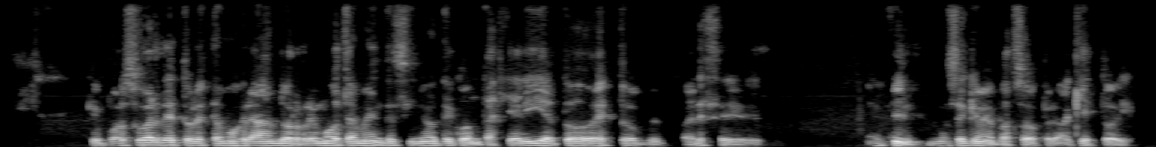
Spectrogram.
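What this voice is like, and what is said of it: Deep hoarse sick voice. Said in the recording (Spanish): “Con una voz de locutor de radio... me puse voz así de locutor de... No, no, tengo una gripe, una tos, un virus”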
